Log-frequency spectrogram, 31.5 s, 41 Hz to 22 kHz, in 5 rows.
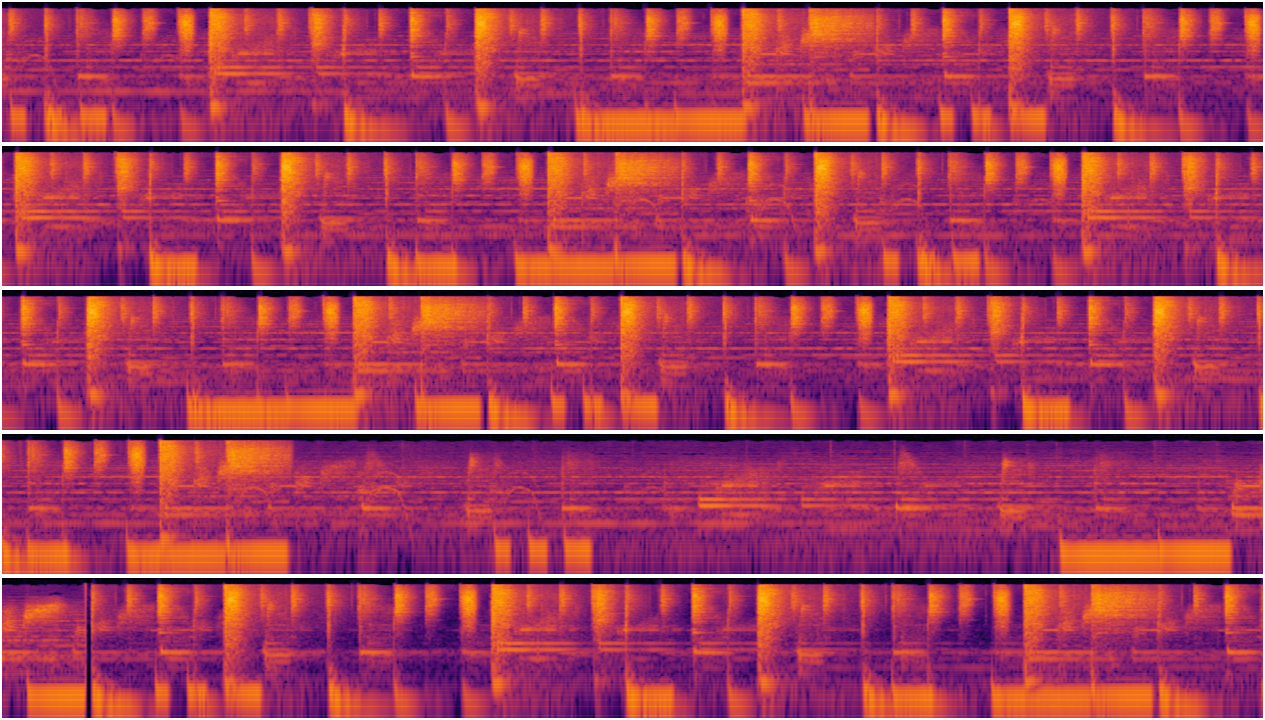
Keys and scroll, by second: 1.3 1, 1.5 3, 3.7 1, 4.0 7, 4.2 5, 5.5 Return, 15.4 ctrl++, 17.7 v, 18.7 ctrl+a, 19.1 v, 21.0 ctrl+d, 24.5 8, 25.2 Return, 28.4 t, 28.5 e, 28.8 x, 28.9 t, 30.7 space, 31.0 b, 31.3 o.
